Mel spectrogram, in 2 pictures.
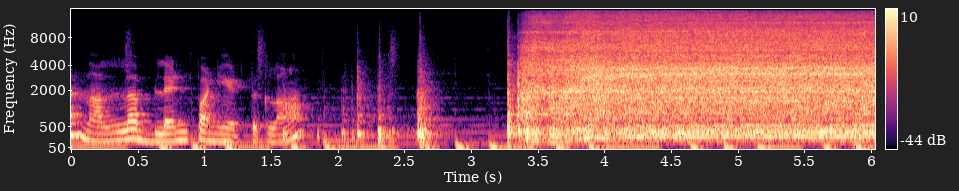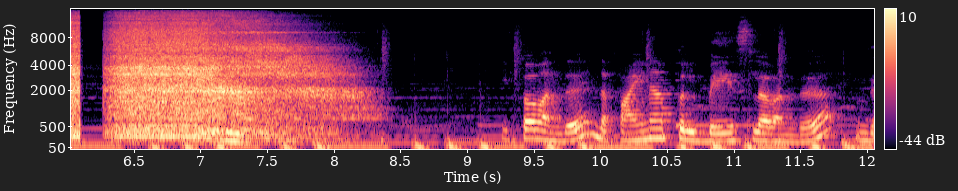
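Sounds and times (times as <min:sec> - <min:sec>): blender clicks: 0:03.3 - 0:08.4
blender running: 0:03.3 - 0:08.4.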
